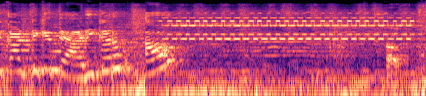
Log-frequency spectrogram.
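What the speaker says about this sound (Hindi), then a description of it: "फोन आ गया।" A telephone rings with a bright, steady electronic tone that starts about a second in and carries on to the end, following a short stretch of speech at the start.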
